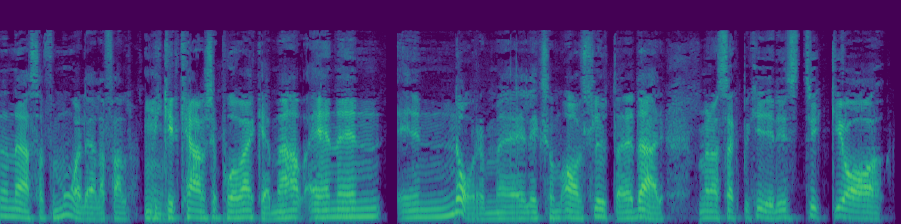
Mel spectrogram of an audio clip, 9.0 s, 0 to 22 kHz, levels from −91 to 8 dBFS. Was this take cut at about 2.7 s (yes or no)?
no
